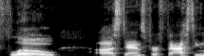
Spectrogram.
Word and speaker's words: FLOA: So FLOA, pronounced flow, stands for fasting like our ancestors.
